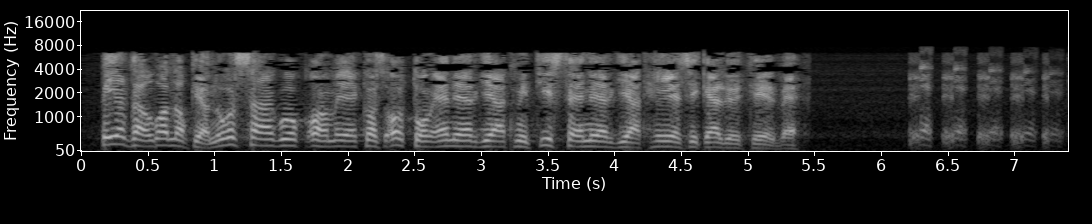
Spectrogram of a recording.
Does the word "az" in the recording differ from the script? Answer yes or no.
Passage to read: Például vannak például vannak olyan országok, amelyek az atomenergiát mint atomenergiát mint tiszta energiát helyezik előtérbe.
no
